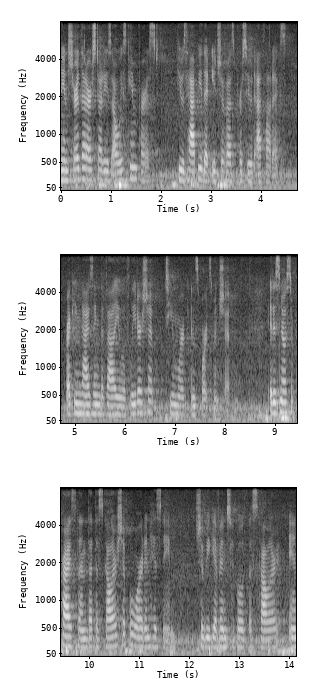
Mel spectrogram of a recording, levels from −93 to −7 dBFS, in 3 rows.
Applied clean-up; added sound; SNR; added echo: none; Tools; 14 dB; none.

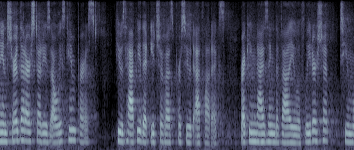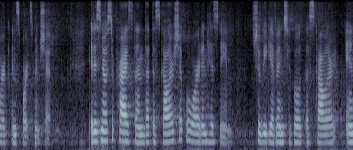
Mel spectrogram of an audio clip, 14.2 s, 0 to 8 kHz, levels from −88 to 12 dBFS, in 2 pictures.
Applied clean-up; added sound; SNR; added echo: neural separator model SepFormer DNS4.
